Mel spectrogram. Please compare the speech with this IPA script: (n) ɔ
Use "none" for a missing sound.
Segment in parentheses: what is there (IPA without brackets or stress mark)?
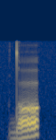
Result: d̪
